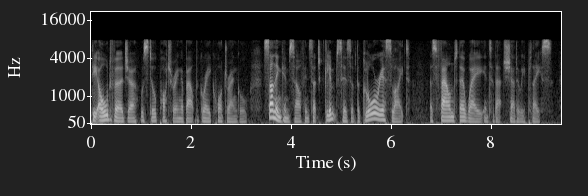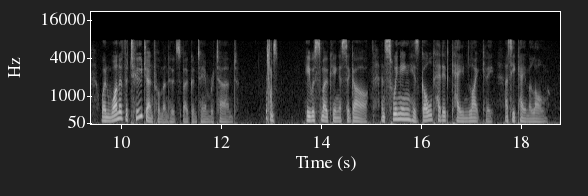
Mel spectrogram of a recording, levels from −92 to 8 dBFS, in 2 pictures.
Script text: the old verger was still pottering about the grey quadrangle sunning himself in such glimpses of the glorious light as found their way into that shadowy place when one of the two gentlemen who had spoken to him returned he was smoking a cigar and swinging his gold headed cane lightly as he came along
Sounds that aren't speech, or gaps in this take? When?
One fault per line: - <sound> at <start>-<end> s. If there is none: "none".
- chirp at 12.9-13.1 s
